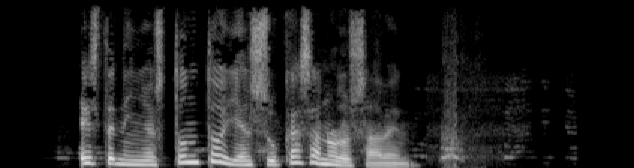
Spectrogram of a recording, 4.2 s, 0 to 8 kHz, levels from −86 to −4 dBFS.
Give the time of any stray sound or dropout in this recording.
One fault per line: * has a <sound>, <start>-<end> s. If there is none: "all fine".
* has a bark, 2.9-3.3 s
